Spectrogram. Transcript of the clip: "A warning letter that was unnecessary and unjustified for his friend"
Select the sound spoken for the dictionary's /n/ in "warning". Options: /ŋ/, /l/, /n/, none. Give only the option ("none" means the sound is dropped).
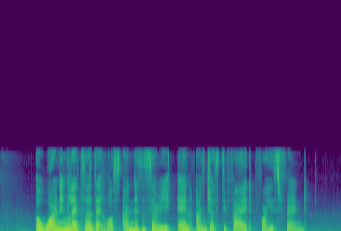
/n/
